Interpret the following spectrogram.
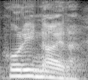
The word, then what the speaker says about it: Hori Naera: Hori Naera.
